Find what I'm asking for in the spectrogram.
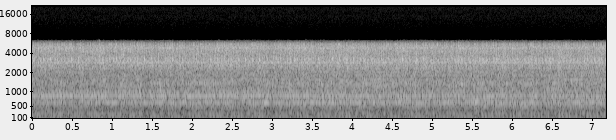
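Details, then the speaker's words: Failing compressor running about 50 seconds, pressure rising, no air leak, one side cold and other much hotter: steady drone with rough rattly edge; sounds abnormal, cause not identified by ear. "You can hear it's making a strange noise."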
